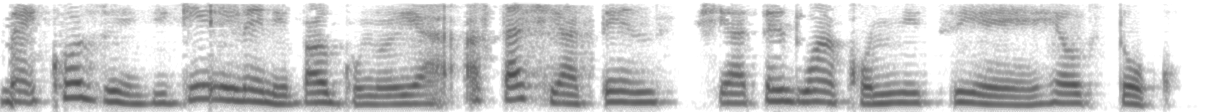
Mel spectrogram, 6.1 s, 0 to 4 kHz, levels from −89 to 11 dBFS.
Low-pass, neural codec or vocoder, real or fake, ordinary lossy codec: 3.6 kHz; codec, 16 kHz, 4 kbps, FunCodec, trained on LibriTTS, 50 frames a second; fake; AAC, 24 kbps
